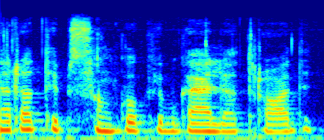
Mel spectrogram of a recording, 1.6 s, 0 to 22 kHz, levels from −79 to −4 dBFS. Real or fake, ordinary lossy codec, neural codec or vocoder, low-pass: real; Opus, 64 kbps; none; 14.4 kHz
